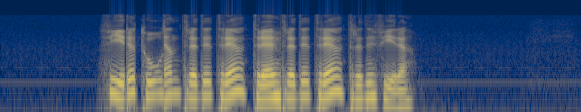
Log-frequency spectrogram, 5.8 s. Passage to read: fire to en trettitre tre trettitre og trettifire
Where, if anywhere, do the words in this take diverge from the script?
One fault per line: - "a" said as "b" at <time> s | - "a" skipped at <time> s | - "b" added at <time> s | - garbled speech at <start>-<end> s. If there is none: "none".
none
